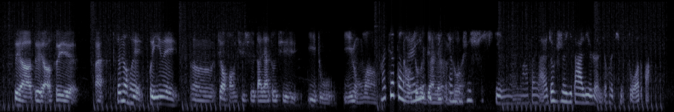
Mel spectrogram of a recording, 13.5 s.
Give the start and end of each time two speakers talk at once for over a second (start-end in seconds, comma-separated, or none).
8.1-9.3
